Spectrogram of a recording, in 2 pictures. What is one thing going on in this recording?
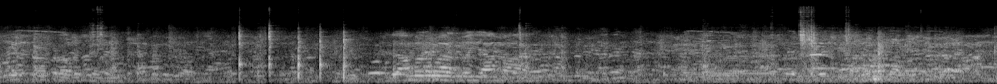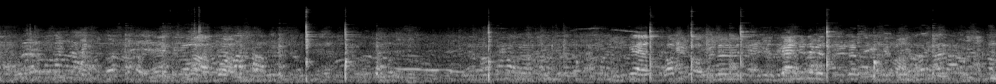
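Chunks of fish thump and slap onto a wet surface.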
